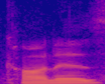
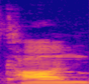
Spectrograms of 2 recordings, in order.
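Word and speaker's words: Cannes: a con or can kanez can is i don't know how you pronounce that music con is like people say kane but i'm pretty sure it's khan the khan film festival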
